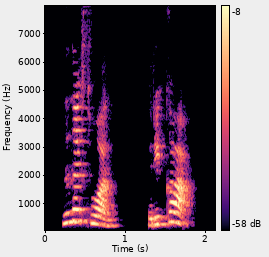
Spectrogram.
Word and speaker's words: река: Река. We write ye, but we pronounce e. Река.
